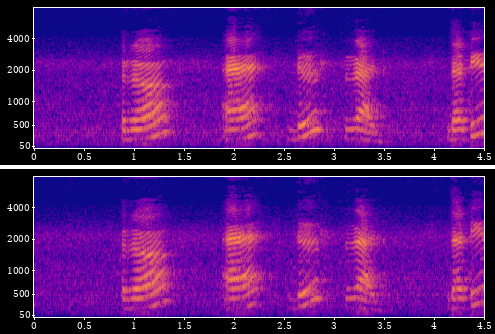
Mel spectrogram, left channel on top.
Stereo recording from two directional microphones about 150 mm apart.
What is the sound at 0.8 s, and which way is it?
A woman's voice, 40° left (ahead or behind).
